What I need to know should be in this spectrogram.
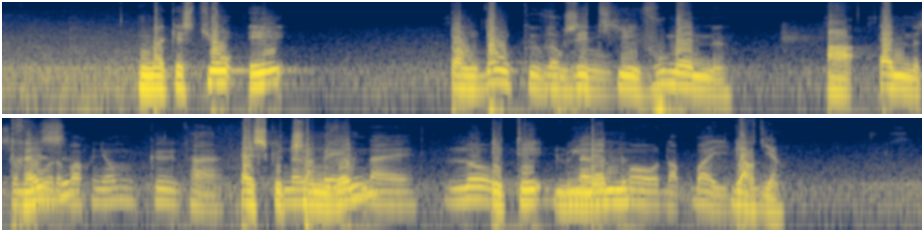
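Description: A man speaks at length into a microphone in a calm, measured voice.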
